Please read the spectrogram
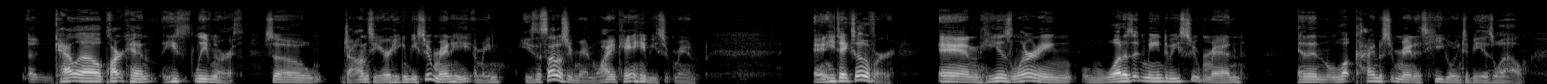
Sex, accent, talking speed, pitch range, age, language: male, American, 215 wpm, 110-135 Hz, 30-49, English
